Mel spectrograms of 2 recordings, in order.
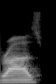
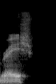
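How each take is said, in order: First: The name is said like 'Roz'. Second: The name is said like 'Raish'. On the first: It follows one co-creator's preferred pronunciation. "if you wanted to go under the Neil Adams Roz pronunciation" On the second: It follows the habit of the hosts and the show. "we'll be calling him Raish because we can't help it"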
